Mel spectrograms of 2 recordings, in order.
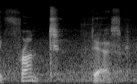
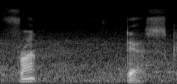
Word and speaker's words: front desk: Do not release the sound. Don't say front desk, but front desk. Link the sounds.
